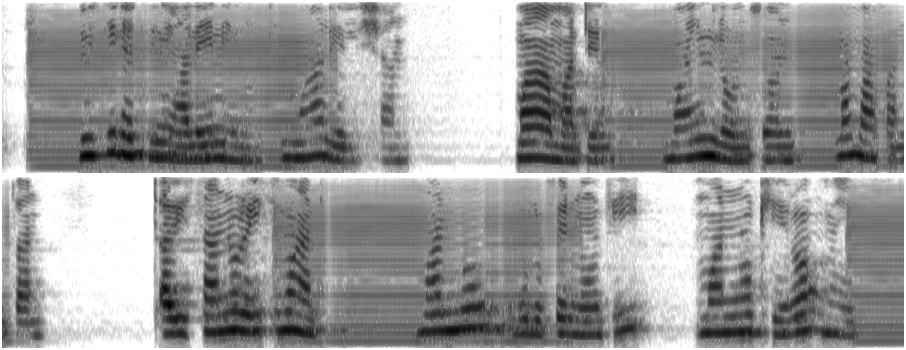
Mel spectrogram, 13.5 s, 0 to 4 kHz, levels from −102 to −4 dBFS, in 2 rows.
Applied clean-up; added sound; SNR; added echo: neural mask model RNNoise.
